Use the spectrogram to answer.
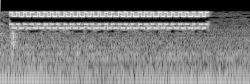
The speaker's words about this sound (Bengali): Sir আপনার phone বাজছে।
